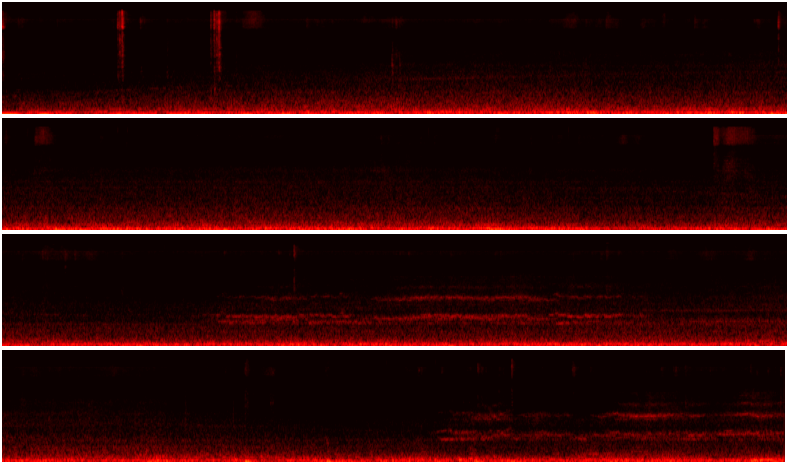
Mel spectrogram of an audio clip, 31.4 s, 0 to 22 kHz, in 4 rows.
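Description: A Ford Mustang Mach-E GT electric car at speed on a race track, heard from inside the cabin: a steady low rumble of road and wind noise. A wavering squeal of tyres under cornering load comes in about 18 seconds in for a few seconds, and again near the end.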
